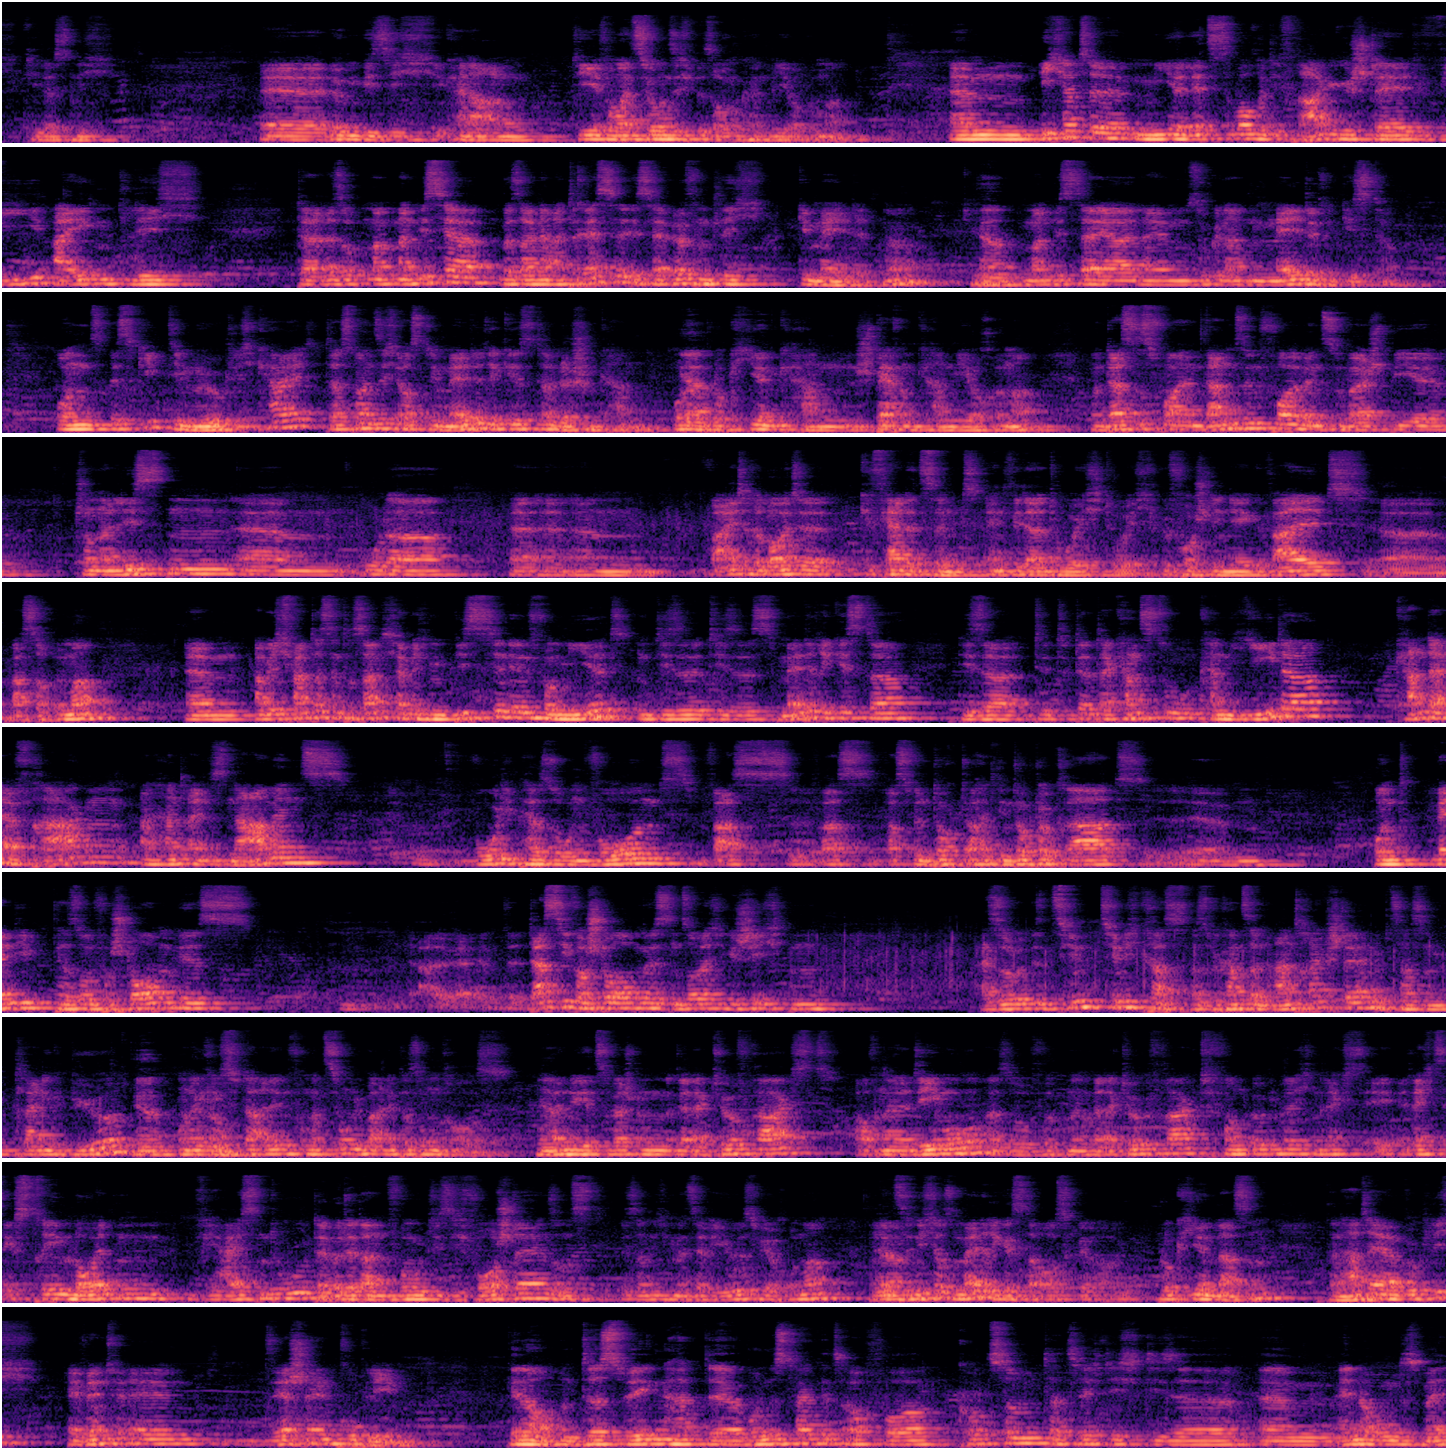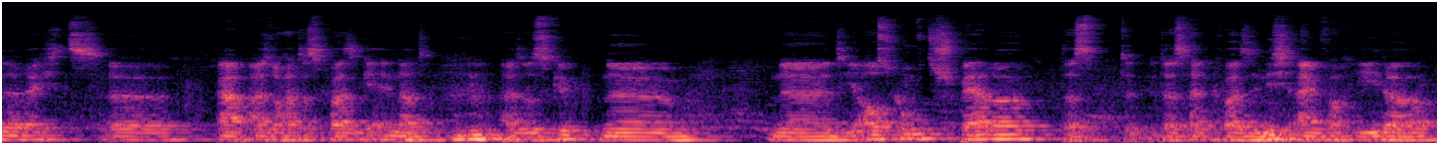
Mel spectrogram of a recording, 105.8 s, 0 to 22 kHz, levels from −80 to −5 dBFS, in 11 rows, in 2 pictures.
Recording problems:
off-mic speech; far
room echo; slight; dies away in 0.4 s
murmuring crowd; faint; throughout; 25 dB below the speech

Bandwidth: 14.5 kHz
